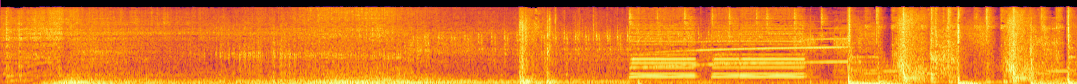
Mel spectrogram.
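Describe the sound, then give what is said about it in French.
A music track built from sounds recorded from a car: engine rumble and revving, then loud, sustained car horn honks in two close blasts, followed by more layered horn tones and traffic noise, with no talking. “ils utilisent beaucoup de samples du quotidien, genre des klaxons, des bruits de verre, on l'entend souvent, des bruits industriels, et il y a un morceau qui est fait avec des klaxons et des bruits de bagnole.”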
